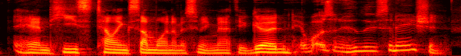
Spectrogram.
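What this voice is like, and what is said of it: Ryan Reynolds doing Ben Kingsley impression. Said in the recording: “Is that your Ben Kingsley impression? ... Is that your Ryan Reynolds doing Ben Kingsley? ... That is a good Ryan Reynolds doing Ben Kingsley.”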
